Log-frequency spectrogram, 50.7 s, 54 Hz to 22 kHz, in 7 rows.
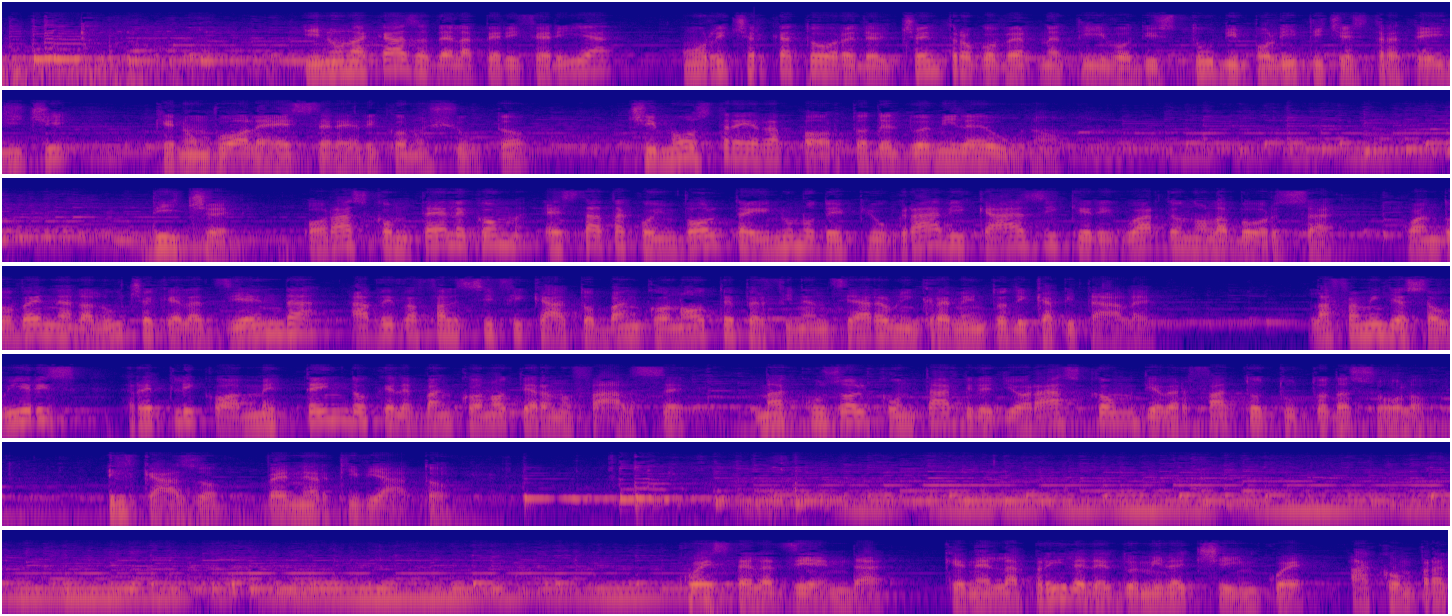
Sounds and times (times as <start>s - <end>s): Music: 0.0s - 50.6s
Speech: 1.5s - 12.6s, 15.2s - 27.5s, 28.3s - 38.6s, 46.8s - 50.6s.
